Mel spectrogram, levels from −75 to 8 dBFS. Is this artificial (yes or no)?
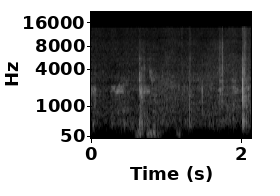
yes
